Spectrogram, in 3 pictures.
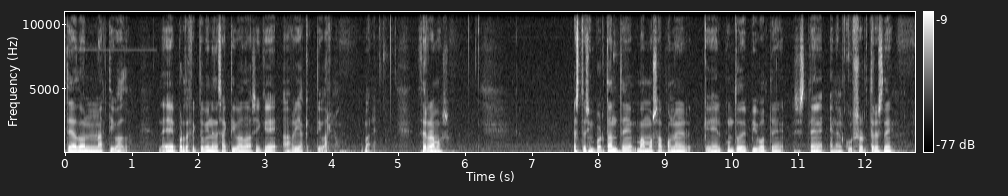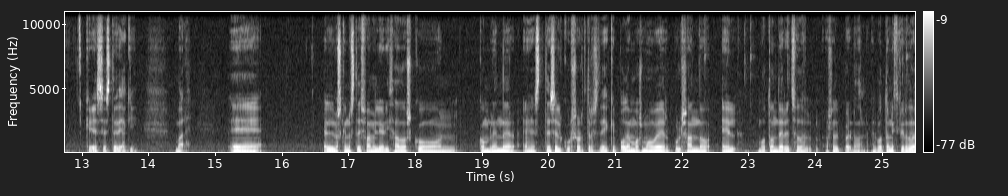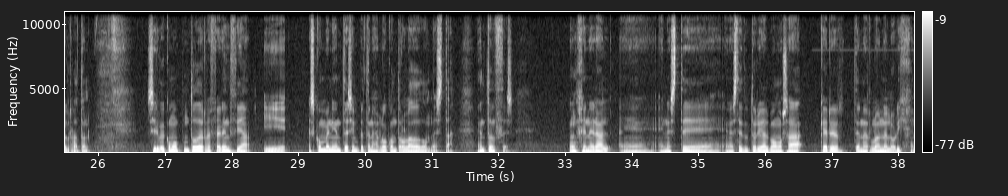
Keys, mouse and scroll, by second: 4.9 click, 8.3 click, 11.9 click, 22.5 click, 23.2 click, 23.8 click, 25.5 click.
